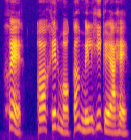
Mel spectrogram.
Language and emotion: Hindi, neutral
